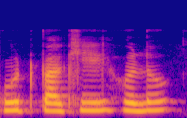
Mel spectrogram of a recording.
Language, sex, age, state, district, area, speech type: Bengali, female, 18-30, West Bengal, Uttar Dinajpur, urban, spontaneous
